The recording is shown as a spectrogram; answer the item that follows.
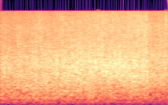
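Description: Heavy rain pouring down on pine trees, grass and a paved road, a steady even hiss.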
